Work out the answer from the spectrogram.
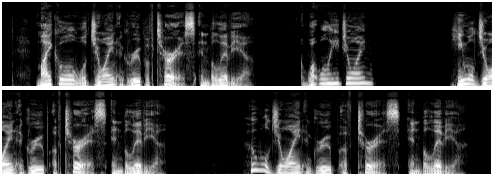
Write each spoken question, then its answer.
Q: Who will join a group of tourists in Bolivia?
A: Michael will join a group of tourists in Bolivia.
